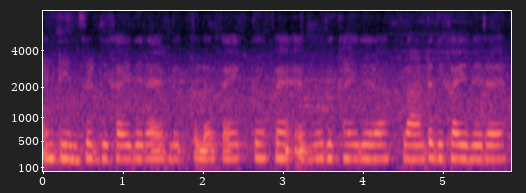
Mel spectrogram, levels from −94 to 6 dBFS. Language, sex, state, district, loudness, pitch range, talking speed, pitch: Hindi, female, Maharashtra, Aurangabad, -26 LUFS, 215-220 Hz, 195 wpm, 215 Hz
